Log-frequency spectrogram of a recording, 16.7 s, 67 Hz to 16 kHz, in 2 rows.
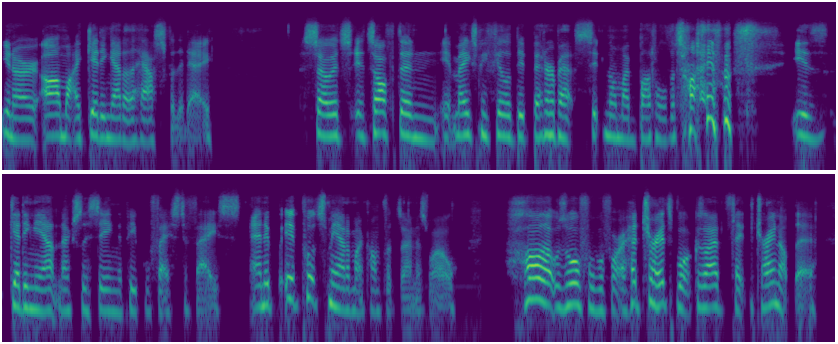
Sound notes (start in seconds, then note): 7.4 laughs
